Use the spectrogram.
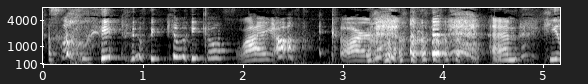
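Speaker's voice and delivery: high, loud, helpless laughter through the words; laughing. Real, not acted. Telling a friend about flying off a car, laughing. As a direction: barely get the story out for laughing. Laughing at own accident story.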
